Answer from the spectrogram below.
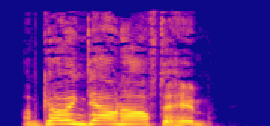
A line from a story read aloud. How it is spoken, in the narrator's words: cried James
